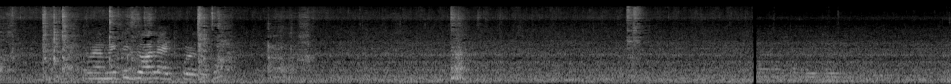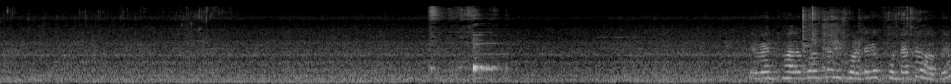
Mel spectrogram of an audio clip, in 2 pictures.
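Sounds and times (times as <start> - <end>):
metal spatula scraping pan: 0.0 - 3.3, 17.5 - 18.7
food sizzling in oil: 0.0 - 7.6, 17.3 - 19.0.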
